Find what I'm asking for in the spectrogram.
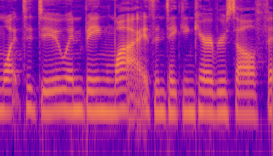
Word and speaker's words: YSE: Wise, it's spelled Y-S-E. It's pronounced to be, you know, wise.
